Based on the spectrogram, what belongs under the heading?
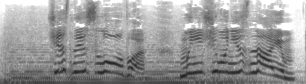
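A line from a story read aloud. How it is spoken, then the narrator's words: Shouting. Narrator (Russian): закричала Алиса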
